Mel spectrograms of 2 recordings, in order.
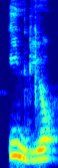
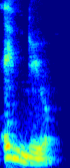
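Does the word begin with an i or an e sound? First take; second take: i sound; e sound. First: The word begins with an i sound. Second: The word begins with an e sound.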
